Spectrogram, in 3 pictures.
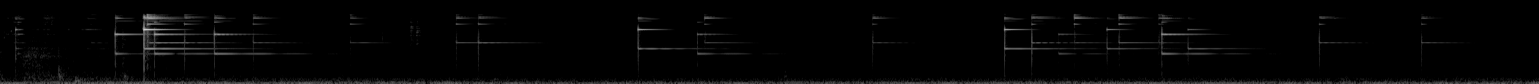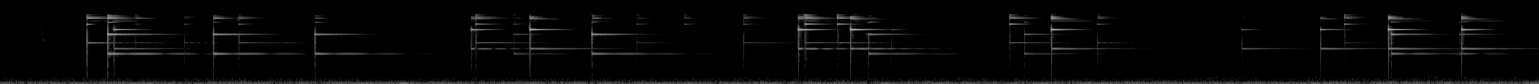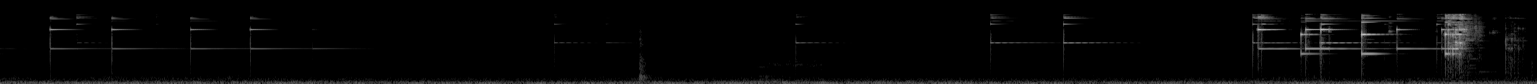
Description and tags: FOLEY Windchime
What It Is:
A windchime... chiming.
A windchime.
Recorded with an iPhone.
AudioDramaHub, bells, chime, chimes, foley, wind, wind-chimes, windchimes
